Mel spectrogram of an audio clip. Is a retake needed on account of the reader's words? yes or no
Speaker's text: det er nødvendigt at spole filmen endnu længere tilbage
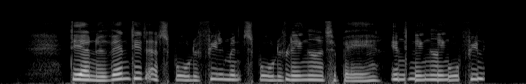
yes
